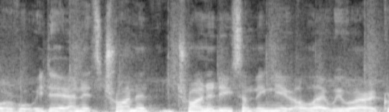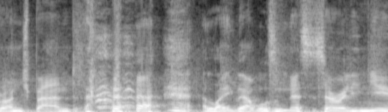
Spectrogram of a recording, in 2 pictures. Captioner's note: laughter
